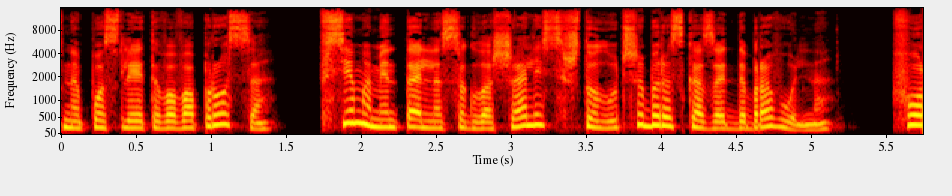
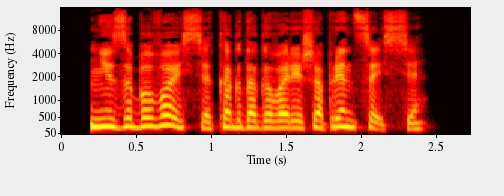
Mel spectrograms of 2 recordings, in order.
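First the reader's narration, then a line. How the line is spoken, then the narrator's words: Cold. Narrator (Russian): холодно произнес Фортем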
